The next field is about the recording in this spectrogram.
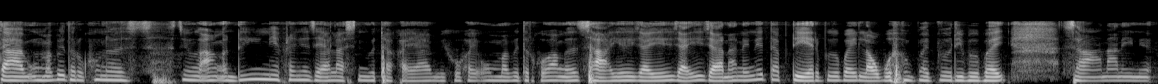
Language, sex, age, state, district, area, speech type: Bodo, female, 45-60, Assam, Kokrajhar, rural, spontaneous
